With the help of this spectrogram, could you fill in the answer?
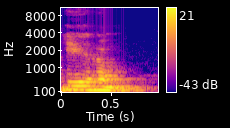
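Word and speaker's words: חרם: bahasa ibraninya nah bahasa ibraninya ini itu bacanya herem herem artinya dihancurkan atau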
